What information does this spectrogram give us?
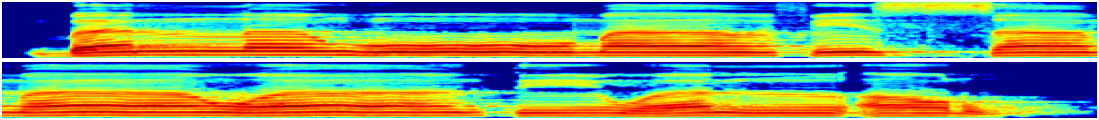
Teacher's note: Ini adalah hukum bacaan idgham mutamassilain. Cara membacanya yaitu langsung dimasukkan tanpa didengungkan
